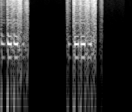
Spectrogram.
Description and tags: Machine Alarm glitch sound.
